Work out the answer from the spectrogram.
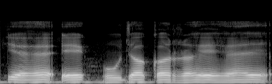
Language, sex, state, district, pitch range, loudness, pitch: Hindi, male, Uttar Pradesh, Saharanpur, 100-110 Hz, -16 LUFS, 105 Hz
